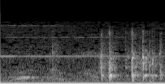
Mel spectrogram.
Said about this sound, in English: I telephoned it into the criminal records office and started for my office at New Scotland Yard. The telephone was ringing as I came in.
